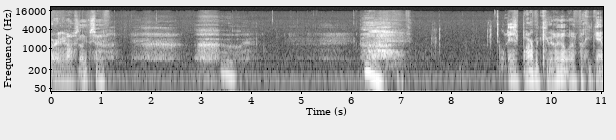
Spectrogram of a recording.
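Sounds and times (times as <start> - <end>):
man breathing: 1.1 - 7.2
man sighing: 2.9 - 4.0, 6.2 - 7.1.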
